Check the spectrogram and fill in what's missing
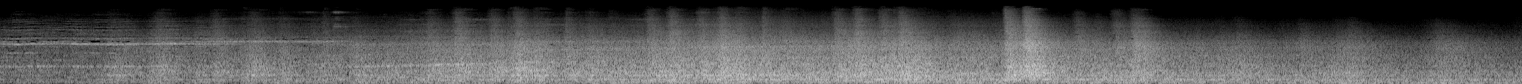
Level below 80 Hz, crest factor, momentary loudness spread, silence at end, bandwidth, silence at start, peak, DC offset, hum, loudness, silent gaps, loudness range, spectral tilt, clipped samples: -34 dBFS; 18 dB; 10 LU; 0 s; 16.5 kHz; 0 s; 0 dBFS; under 0.1%; none; -18 LUFS; none; 7 LU; -4.5 dB/octave; under 0.1%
